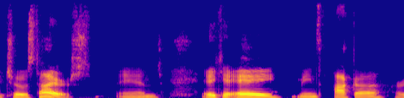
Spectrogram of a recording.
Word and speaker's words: AKA: tires and aka means akka or it's pronounced akka in japanese that means red and kyo shows red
